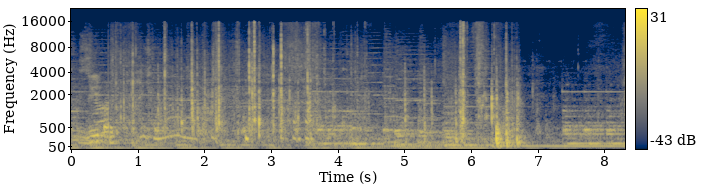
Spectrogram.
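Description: A cardboard toy box being opened and its black plastic display tray handled: scattered clicks, taps and rustles, loudest about three and a half and six seconds in, over background music.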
